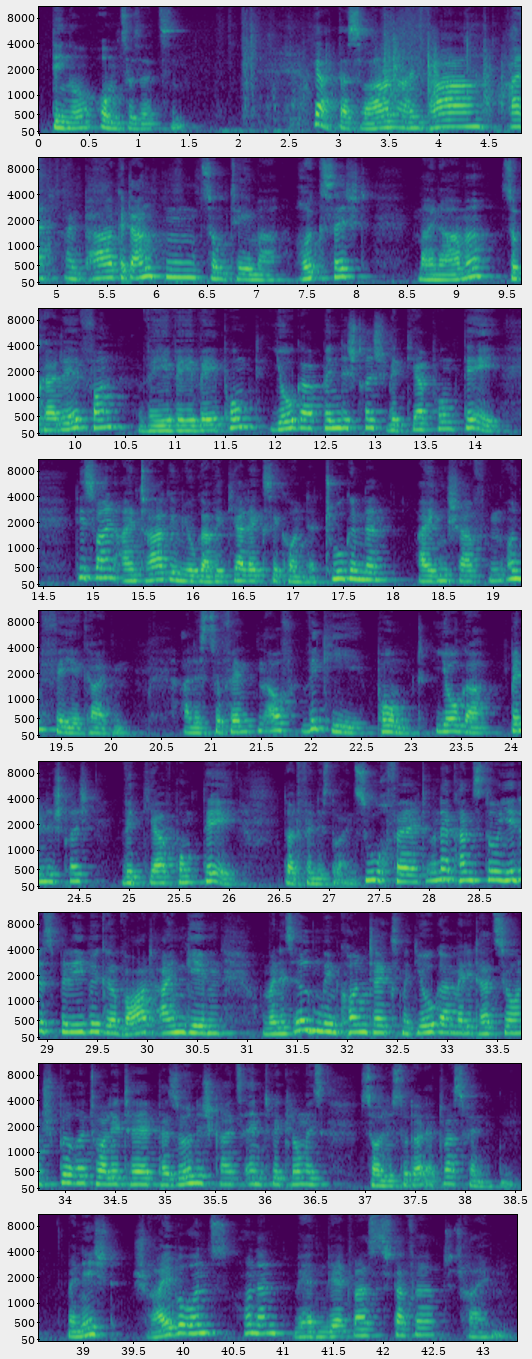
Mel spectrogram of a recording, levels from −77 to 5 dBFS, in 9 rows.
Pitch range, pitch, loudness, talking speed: 140-195 Hz, 165 Hz, -20 LUFS, 105 wpm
